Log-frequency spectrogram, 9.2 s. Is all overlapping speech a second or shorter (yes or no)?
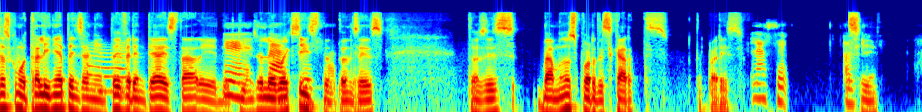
no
